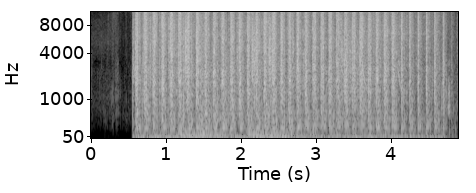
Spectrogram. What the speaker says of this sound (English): this is a live fire exercise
